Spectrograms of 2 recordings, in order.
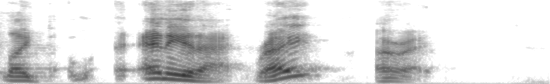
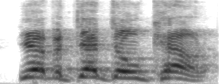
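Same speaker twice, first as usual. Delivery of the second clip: higher, louder indignant retort; mock defensive critic; 7 semitones higher, 10 dB louder than usual. Caller brushes off three divorces, louder indignant retort. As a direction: play the caller huffing that it doesn't count. Voicing critic's weak comeback.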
